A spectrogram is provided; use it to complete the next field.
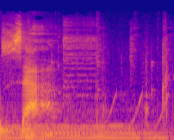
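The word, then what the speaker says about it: sả: How do you say it? Suon Sung. Nung. Nung. Sa. Sa. Sa. Sa. Say sa. Sa. Sa. Stretch the A.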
